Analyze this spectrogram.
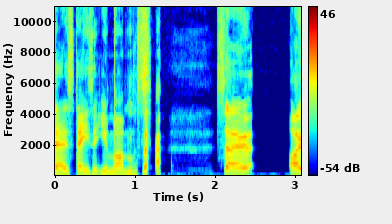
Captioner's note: laughs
